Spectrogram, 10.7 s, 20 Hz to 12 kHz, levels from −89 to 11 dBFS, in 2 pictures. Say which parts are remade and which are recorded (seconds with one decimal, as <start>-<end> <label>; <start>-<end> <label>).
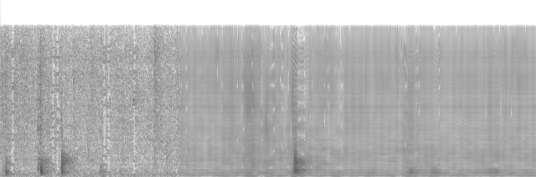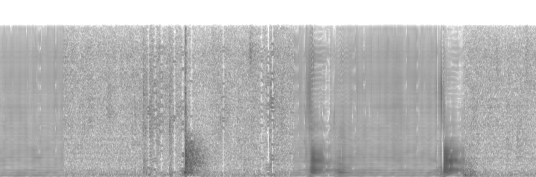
0.0-1.8 recorded; 1.8-6.0 remade; 6.0-8.3 recorded; 8.3-10.0 remade; 10.0-10.7 recorded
